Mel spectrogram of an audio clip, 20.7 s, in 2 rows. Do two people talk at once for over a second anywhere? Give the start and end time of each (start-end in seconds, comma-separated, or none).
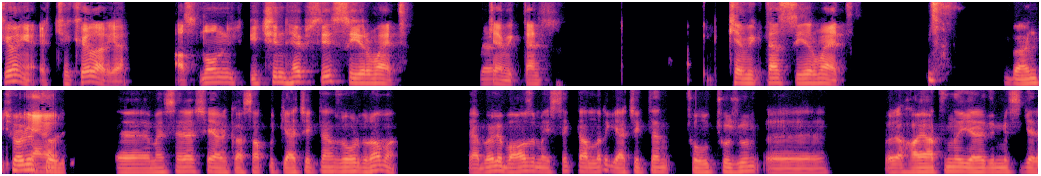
none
